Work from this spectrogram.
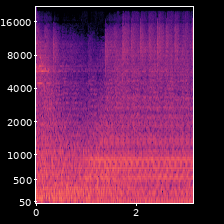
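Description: Toy diecast race car speeding along a Hot Wheels Unleashed track, a steady loud engine drone with a constant high whine that holds through the whole moment, no talking over it.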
